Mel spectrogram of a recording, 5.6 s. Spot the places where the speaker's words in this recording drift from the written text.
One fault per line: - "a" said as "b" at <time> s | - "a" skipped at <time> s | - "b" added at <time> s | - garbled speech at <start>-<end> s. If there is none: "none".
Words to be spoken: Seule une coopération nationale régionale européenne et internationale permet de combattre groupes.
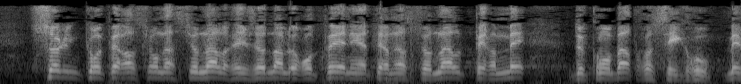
- "ces" added at 4.9 s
